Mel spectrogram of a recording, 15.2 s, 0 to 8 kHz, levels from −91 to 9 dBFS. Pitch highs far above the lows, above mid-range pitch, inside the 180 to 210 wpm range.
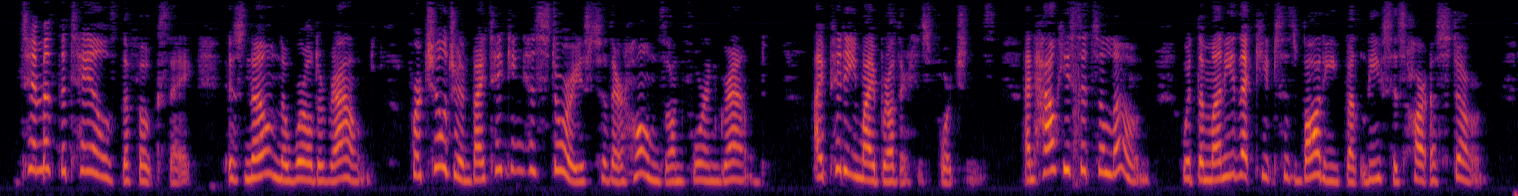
Yes: wide, 5.7 semitones; very high, 260 Hz; average, 190 wpm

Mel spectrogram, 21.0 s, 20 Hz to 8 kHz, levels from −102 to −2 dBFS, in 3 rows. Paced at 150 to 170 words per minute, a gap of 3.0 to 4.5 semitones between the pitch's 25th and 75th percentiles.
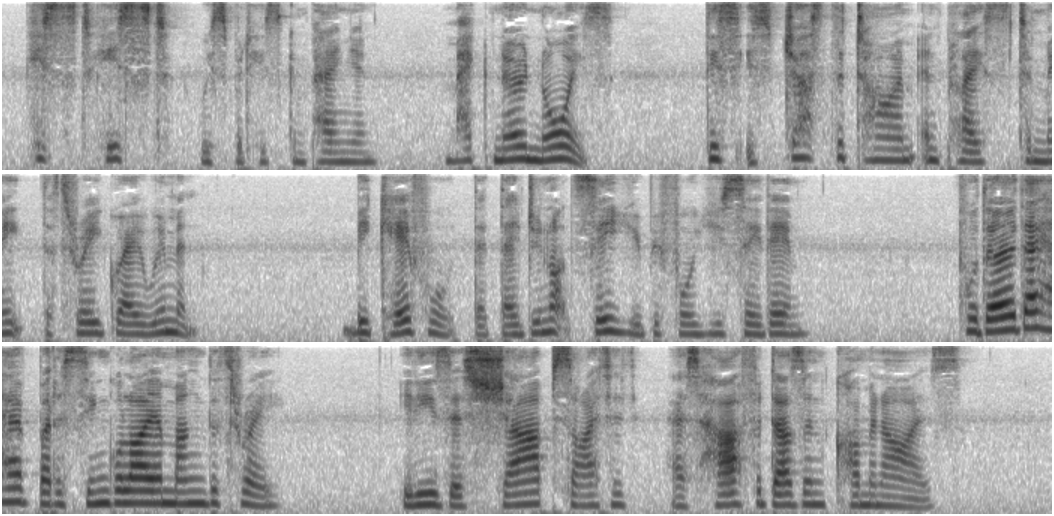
Yes: average, 155 wpm; average, 3.5 semitones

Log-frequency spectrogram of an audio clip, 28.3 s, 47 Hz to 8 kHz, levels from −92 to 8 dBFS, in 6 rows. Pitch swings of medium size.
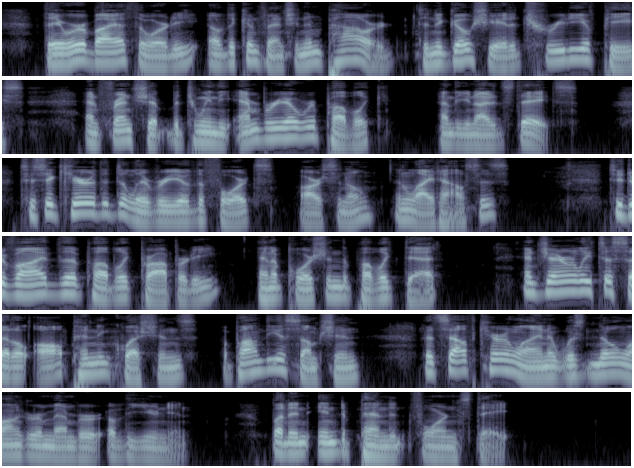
No: wide, 6.2 semitones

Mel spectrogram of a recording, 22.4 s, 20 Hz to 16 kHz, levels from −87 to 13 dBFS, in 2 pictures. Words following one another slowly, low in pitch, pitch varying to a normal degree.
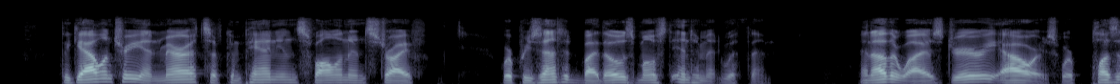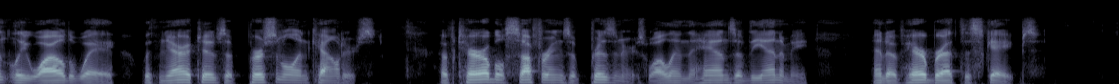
Yes: slow, 125 wpm; low, 105 Hz; average, 3.3 semitones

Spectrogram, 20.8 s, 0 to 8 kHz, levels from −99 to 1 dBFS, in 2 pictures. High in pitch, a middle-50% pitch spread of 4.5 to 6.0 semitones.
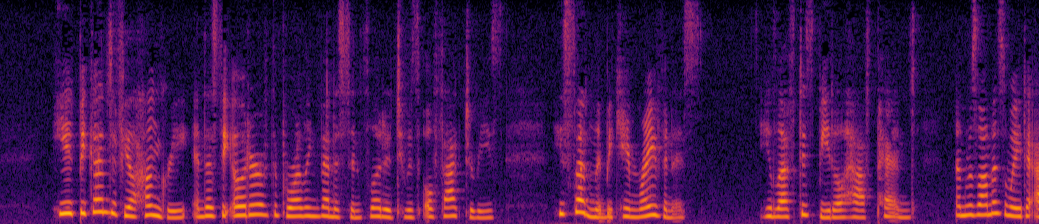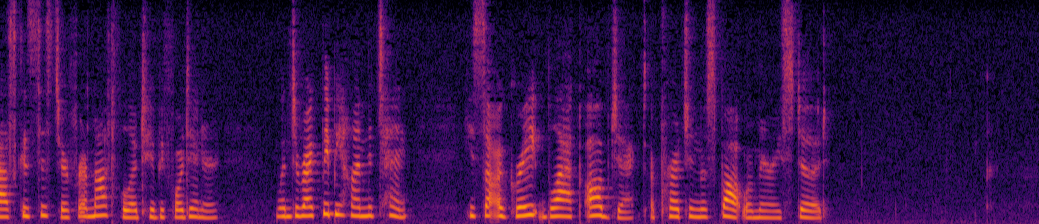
No: very high, 290 Hz; average, 3.7 semitones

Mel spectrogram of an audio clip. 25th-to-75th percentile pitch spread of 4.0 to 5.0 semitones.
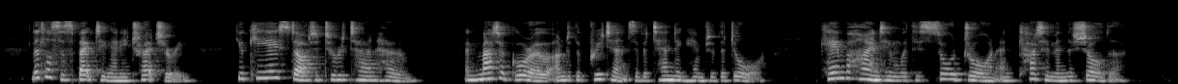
Yes: average, 4.5 semitones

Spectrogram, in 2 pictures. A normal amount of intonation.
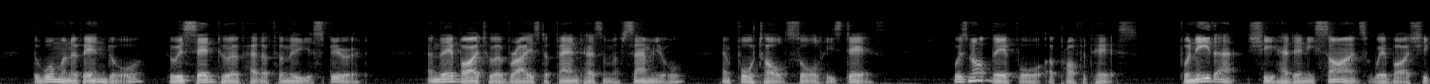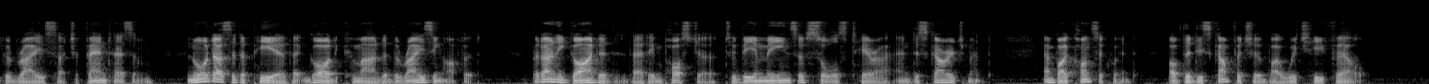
Yes: average, 4.4 semitones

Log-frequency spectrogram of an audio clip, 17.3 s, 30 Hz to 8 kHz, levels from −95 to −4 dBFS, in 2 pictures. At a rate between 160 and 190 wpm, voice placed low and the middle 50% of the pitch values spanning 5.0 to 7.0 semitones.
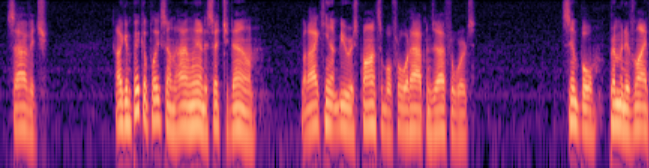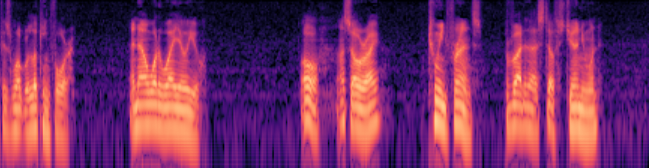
No: average, 165 wpm; low, 115 Hz; average, 2.9 semitones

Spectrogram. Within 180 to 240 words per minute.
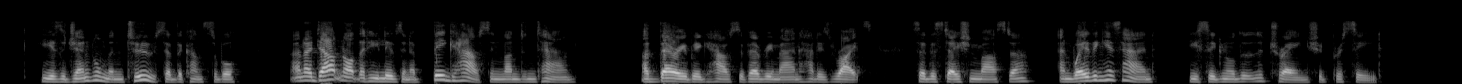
Yes: average, 195 wpm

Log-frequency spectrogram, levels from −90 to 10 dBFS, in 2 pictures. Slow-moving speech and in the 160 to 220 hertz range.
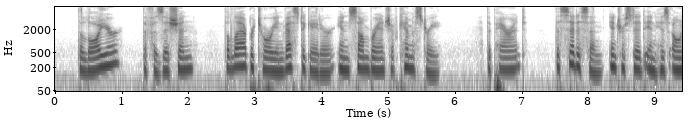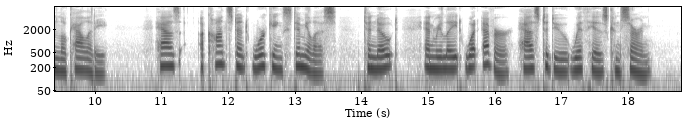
Yes: slow, 120 wpm; medium, 185 Hz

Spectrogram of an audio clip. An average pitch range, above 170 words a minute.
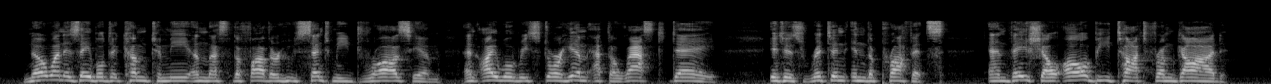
No: narrow, 2.2 semitones; average, 180 wpm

